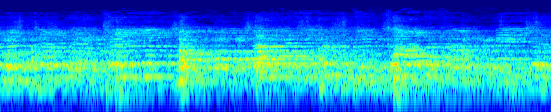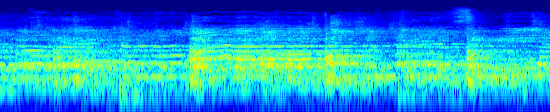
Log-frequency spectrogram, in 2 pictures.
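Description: Mixed-voice a cappella group singing a pop song arrangement in layered harmony, voices only, with no instruments.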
